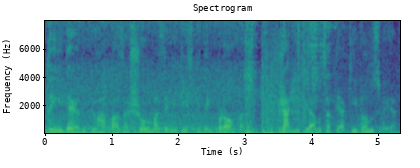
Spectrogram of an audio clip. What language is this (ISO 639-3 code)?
por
